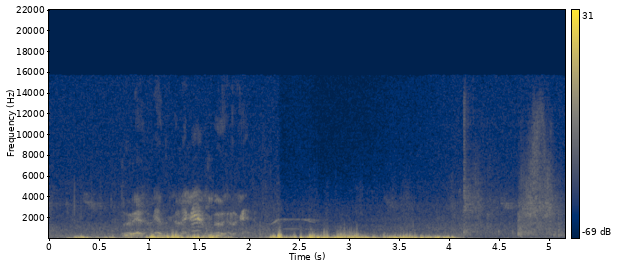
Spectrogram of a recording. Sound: weird alien noises

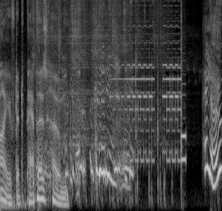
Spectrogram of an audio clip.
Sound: giggling; phone ringing

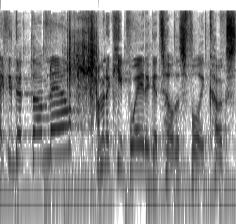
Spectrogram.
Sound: camera snap

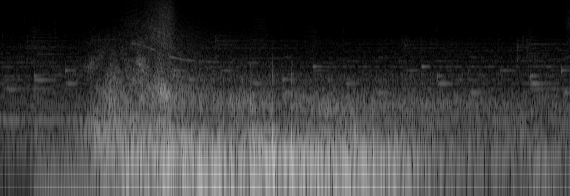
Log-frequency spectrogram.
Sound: graphic whooshing

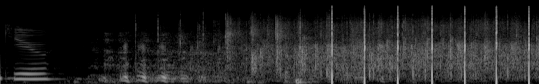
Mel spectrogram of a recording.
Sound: audience laughing and clapping

